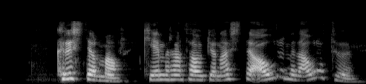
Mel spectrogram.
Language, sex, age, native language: Icelandic, female, 50-59, Icelandic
